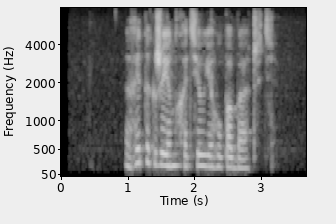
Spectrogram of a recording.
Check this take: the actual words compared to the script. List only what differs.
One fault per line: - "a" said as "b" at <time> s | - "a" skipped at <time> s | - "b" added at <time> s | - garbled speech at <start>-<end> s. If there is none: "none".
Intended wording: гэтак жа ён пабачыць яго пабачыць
- "пабачыць" said as "хацеў" at 1.9 s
